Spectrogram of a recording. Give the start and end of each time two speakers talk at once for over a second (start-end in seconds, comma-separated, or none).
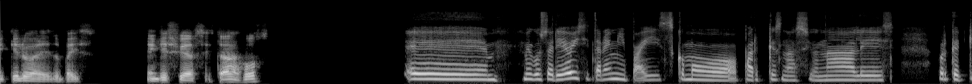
none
